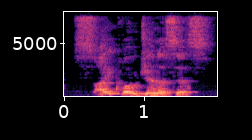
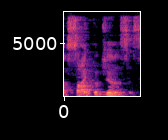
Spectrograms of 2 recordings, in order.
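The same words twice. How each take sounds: First: Slow, relishing "Cyclogenesis"; savoring the word. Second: Said in the usual way. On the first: Shown as a demonstration. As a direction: stretch out "Cyclogenesis", enjoying each syllable. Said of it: "I like that word so much". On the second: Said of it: "that's a good word".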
